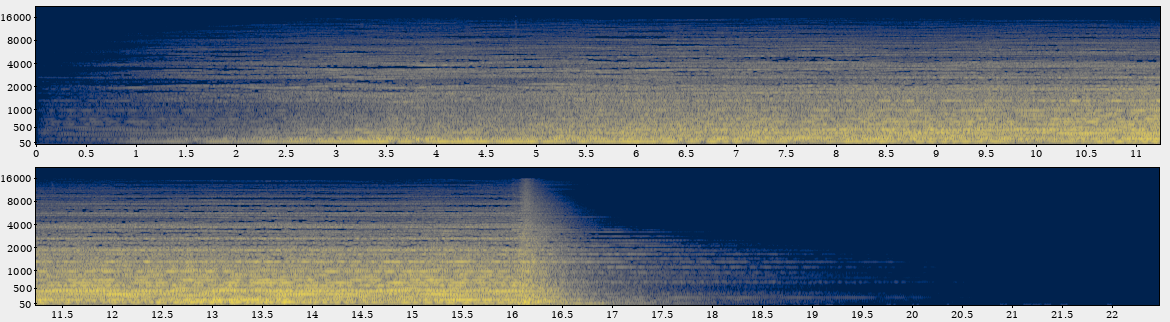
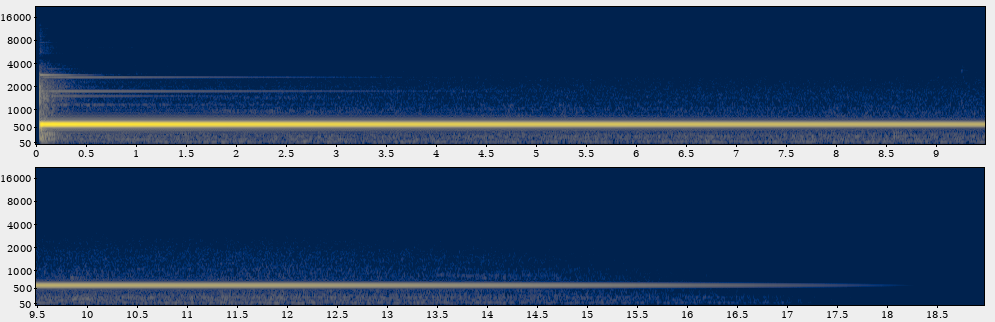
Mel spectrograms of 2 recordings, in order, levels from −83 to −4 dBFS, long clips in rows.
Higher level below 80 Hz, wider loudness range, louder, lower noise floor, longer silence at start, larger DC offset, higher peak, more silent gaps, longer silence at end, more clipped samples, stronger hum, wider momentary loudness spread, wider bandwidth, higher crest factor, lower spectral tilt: first, -36 dBFS vs -68 dBFS; second, 12 LU vs 23 LU; second, -17 LUFS vs -14 LUFS; about the same, -85 dBFS vs -85 dBFS; first, 1.2 s vs 0.05 s; neither; about the same, 0 dBFS vs -2 dBFS; neither; about the same, 5.15 s vs 5.15 s; neither; neither; second, 15 LU vs 23 LU; first, 14.5 kHz vs 3 kHz; about the same, 18 dB vs 16 dB; about the same, -6.5 dB/octave vs -6.5 dB/octave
